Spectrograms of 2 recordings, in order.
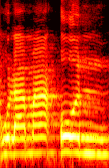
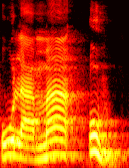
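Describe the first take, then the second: First: The word ends with an added n sound. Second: The word ends in a vowel without n. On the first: The speaker calls it wrong. "jangan dibaca tanwin, jangan dibaca ulamaun" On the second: The speaker calls it right. "maka cara bacanya yang benar itu adalah ulama uh"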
